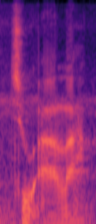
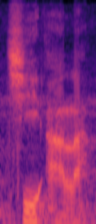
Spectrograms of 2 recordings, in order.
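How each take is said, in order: First: The first consonant is followed by an u vowel. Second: The first consonant is followed by an i vowel. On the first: "dibaca tiga wajah huruf jimnya" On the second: "dibaca tiga wajah huruf jimnya"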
